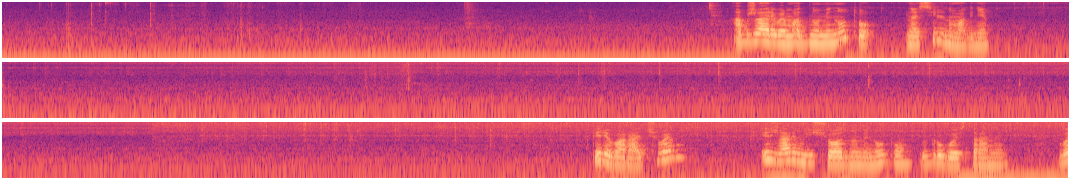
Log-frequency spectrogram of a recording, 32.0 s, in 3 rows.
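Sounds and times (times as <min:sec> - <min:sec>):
prawns sizzling in a frying pan: 0:08.1 - 0:32.0.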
